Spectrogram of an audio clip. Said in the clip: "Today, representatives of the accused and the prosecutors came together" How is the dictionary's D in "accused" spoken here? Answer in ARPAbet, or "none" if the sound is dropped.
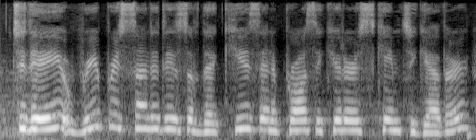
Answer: none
